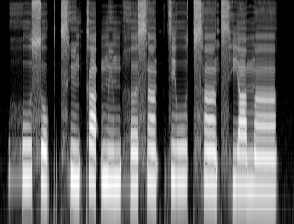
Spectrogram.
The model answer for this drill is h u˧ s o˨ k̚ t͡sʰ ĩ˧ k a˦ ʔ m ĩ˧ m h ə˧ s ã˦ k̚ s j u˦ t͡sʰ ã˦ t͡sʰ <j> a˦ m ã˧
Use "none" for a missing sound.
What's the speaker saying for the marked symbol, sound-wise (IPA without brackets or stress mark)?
j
